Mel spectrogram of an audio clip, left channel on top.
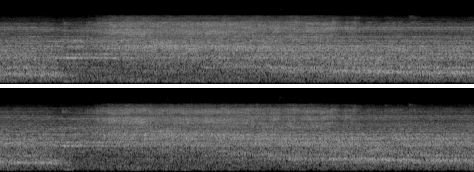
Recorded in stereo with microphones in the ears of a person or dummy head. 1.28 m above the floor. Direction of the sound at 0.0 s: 35° right (ahead or behind).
